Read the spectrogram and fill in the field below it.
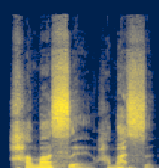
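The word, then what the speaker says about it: חמס: 이게 발음 기호가 하마스예요. 하마스 어떤 단체 기억나죠? 그거랑 다른 뜻인데 의미인데 참 공교롭게도 포악이라는 단어가 하마스입니다.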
